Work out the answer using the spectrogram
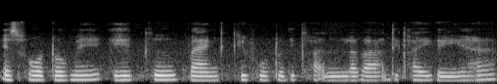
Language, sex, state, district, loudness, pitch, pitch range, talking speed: Hindi, female, Maharashtra, Mumbai Suburban, -17 LUFS, 205 Hz, 195-210 Hz, 155 wpm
